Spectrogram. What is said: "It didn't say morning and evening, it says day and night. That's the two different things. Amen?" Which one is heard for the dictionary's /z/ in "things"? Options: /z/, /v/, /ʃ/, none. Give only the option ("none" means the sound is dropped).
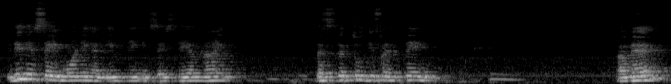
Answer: none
